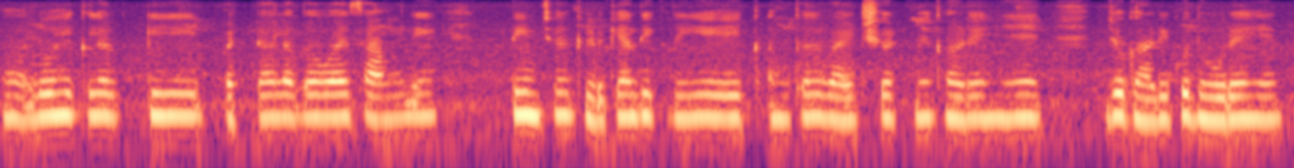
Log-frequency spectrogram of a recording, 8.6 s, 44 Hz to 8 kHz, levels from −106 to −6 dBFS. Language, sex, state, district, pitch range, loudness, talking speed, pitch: Hindi, female, Rajasthan, Bikaner, 200-220 Hz, -16 LUFS, 190 wpm, 210 Hz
